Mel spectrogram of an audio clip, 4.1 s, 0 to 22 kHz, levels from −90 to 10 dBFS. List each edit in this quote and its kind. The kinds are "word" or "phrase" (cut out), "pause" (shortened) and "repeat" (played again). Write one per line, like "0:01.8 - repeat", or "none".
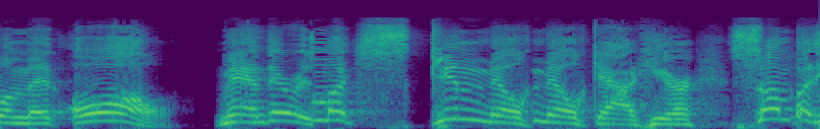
0:01.6 - word
0:02.7 - repeat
